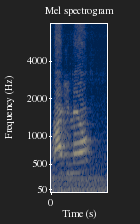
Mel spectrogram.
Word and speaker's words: Ra'Jahmel: So you can either find me on Facebook at Roger Mel White.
